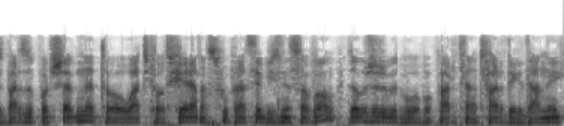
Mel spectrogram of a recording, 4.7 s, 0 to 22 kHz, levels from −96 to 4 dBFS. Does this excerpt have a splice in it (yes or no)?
yes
